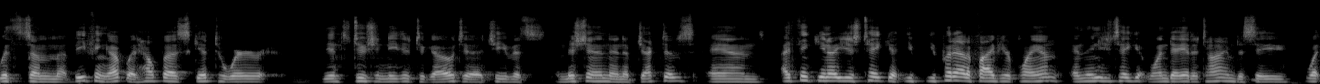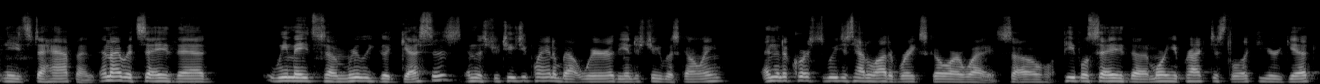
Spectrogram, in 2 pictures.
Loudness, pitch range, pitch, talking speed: -30 LUFS, 135-160 Hz, 145 Hz, 230 wpm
